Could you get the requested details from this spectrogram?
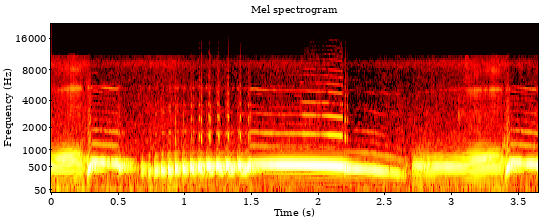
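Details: A pelung Barbary dove coos loudly and cleanly in the laughing style, a rapid bubbling stutter running into a long steady tone that drops at the end, followed by a quieter wavering note.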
